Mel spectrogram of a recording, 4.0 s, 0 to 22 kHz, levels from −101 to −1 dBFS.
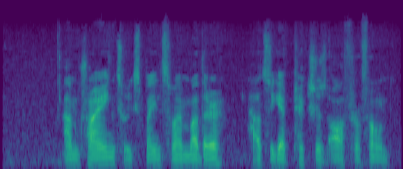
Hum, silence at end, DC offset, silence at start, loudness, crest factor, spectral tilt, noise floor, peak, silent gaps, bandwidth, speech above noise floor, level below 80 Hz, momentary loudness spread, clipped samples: none; 0.15 s; under 0.1%; 0.55 s; -43 LUFS; 26 dB; -4 dB/octave; -73 dBFS; -18 dBFS; none; 14.5 kHz; 30 dB; -80 dBFS; 9 LU; under 0.1%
